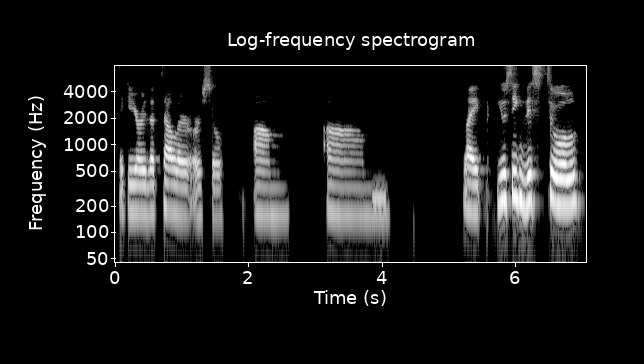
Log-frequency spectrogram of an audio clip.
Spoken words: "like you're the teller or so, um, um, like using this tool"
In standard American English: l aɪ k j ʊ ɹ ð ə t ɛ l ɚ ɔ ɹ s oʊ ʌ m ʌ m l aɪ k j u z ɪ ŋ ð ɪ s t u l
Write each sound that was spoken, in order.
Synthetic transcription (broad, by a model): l aɪ k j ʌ ɹ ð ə t ɛ l ɚ ɔ ɹ s oʊ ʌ m ʌ m l aɪ k j u s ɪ ŋ ð ɪ s t u l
